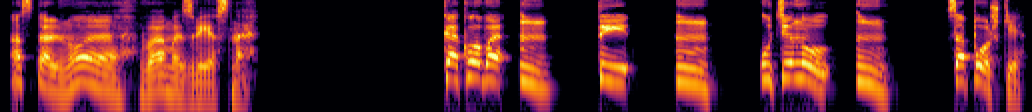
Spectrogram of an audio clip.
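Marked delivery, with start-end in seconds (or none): 3.3-7.7 high-pitched indignant scolding; bleeped-out irate outburst, pitched up; angry yelling woman. A narrator's reading. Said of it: "орала Валентина".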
